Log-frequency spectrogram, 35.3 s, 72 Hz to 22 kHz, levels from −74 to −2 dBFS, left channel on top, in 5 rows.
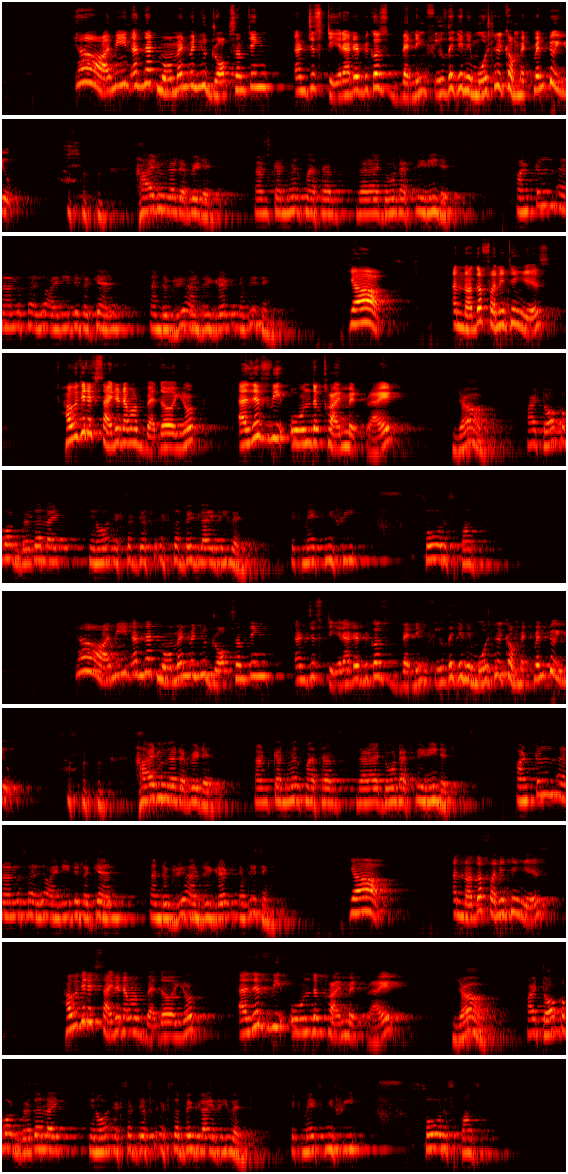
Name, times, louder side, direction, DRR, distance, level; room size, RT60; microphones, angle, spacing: voice 1, 0.9-3.4 3.7-7.2 7.8-8.0 18.4-18.9 19.7-20.9 21.9-23.6 24.1-26.1, left 6 dB, 75° left, 15 dB, 0.7 m, -35 dB
voice 2, 7.9-9.8 10.2-12.7 13.5-15.6 15.9-17.6 26.8-27.3 27.7-29.0 29.3-31.3 31.8-34.2, right 1 dB, 20° right, 6 dB, 1.5 m, -42 dB
19.0 x 11.5 x 4.4 m, 0.89 s
head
